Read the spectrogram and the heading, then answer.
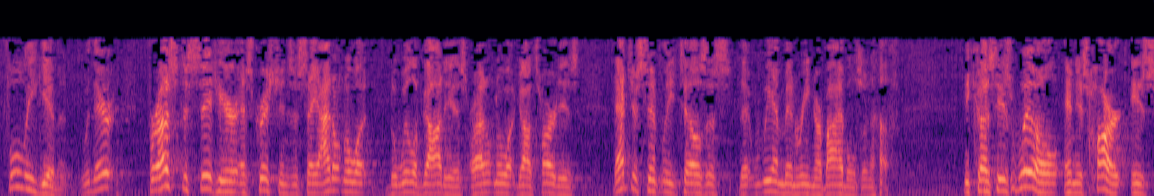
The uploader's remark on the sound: Ketha Heights Baptist Church ~ Live Broadcast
